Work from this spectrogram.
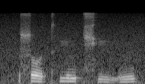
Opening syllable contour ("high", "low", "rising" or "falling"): falling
